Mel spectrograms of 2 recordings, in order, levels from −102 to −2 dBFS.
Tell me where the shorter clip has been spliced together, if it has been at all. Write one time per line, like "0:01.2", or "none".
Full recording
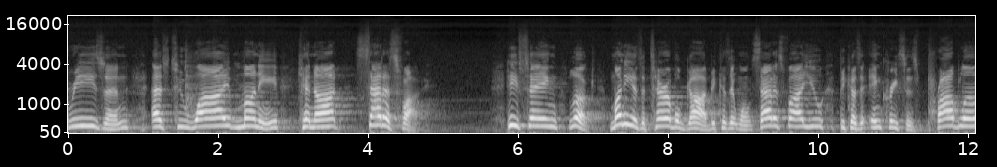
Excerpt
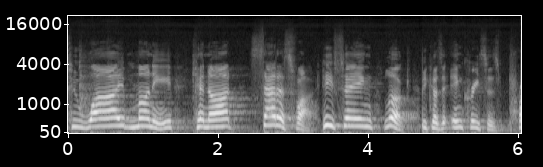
0:03.3
0:04.7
